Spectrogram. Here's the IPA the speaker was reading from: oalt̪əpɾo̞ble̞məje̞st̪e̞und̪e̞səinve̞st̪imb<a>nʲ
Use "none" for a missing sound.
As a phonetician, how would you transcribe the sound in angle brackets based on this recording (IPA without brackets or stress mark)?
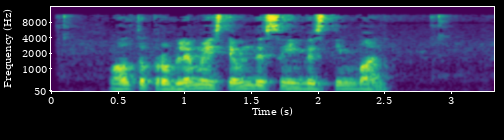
a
